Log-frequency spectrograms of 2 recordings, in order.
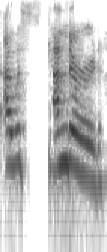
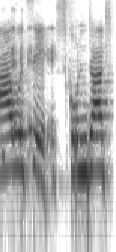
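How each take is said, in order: First: Northern Irish scundered. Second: Scundad with a short Geordie ending, said slowly. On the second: Geordie host showing her own version, scundad. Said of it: "which is awful". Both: Shown as a demonstration.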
